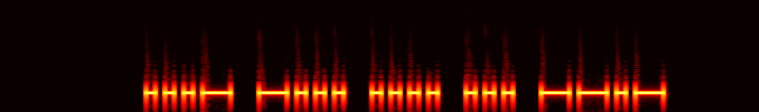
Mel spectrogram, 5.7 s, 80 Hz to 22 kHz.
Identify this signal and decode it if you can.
Morse code, heard as a keyed tone, about 17 wpm, 700 Hz. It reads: VBHSQ
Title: Code Groups - 5 Letter:Numbers - 17wpm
